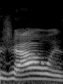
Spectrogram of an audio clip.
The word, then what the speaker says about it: Zhao: So, Chloe Zhao, or Zhao is, I think, actually how you're supposed to pronounce it.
